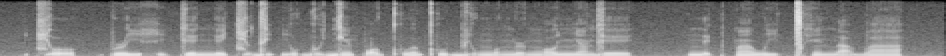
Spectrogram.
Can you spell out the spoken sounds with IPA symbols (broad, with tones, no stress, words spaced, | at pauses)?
t͡ɕo̰˥˩ | pɹi˨˩˦hḭ˩ ke˥˩ŋe˨˩˦ t͡ɕo̰˩dḭ˧˩ʔḭ˥˩w ɡʷḭ˨˩˦ɟẽ˧˩ pɔ̰˧˩kʷʼa˥˩ kʷʼi˥˩bi˨˩˦wŋʷa˩ŋə˞˨˩˦ ŋɔ˨˩˦ɲã˩ɡe˥˩ | nḛ˥˩kpã˧˩wi˨˩˦ ǀʰẽ˩na̰˨˩˦ba˨˩˦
